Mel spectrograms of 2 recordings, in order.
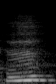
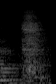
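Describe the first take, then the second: First: It is the th sound heard in 'there'. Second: It is the th sound heard in 'thick'. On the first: "There and thick" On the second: "There and thick"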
